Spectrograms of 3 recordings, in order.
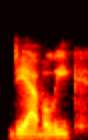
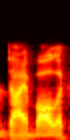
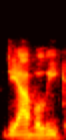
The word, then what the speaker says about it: Diabolique: for that stack of Diabolique stuff or diabolic er Diabolique I believe is how you pronounce it but I would love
